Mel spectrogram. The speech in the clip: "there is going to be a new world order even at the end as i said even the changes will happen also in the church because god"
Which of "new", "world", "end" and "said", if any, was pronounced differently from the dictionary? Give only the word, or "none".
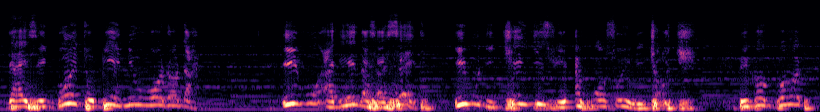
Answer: world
